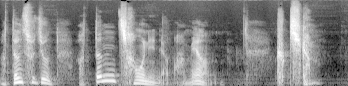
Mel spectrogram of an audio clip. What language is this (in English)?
Korean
